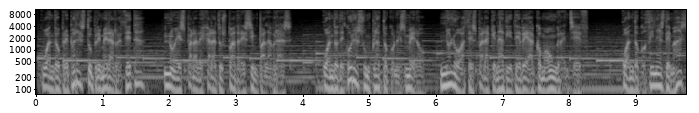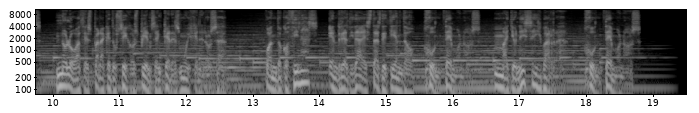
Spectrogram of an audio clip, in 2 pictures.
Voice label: male spanish food comercial; ideasonora

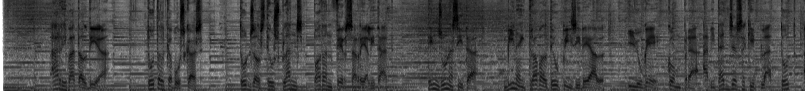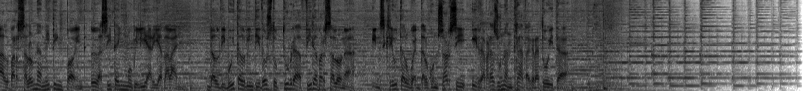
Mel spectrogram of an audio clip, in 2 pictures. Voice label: male catalan event comercial; ideasonora

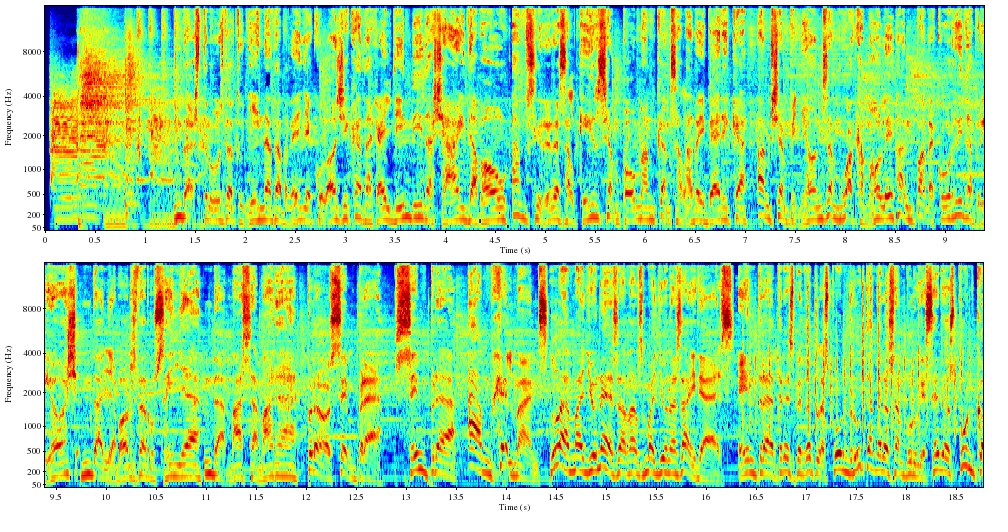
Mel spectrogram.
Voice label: male catalan food comercial

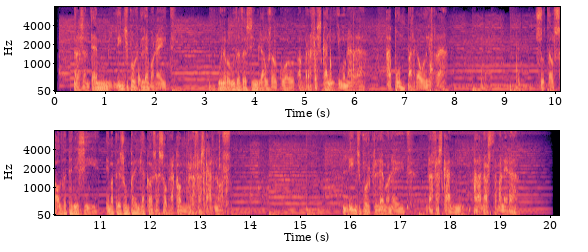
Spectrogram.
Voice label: male catalan drink comercial

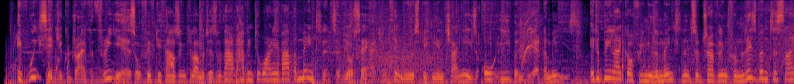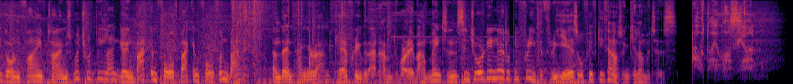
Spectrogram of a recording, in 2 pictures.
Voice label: male british english car comercial

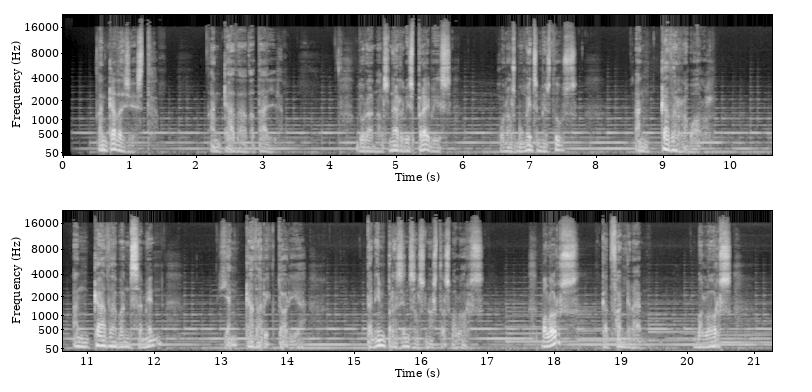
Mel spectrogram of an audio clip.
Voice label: male catalan letter comercial; ideasonora

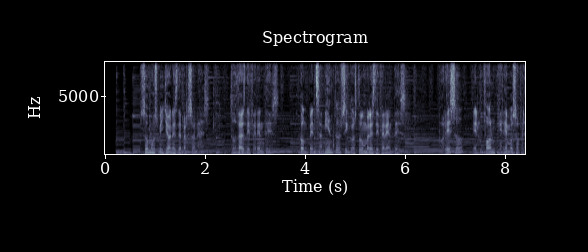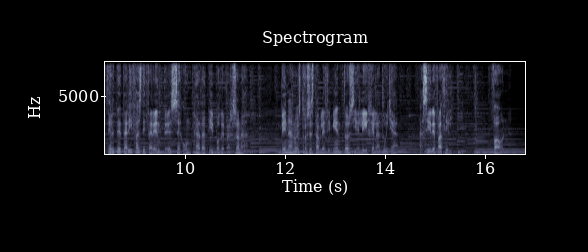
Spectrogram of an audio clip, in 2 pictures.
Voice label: male spanish phone comercial; ideasonora

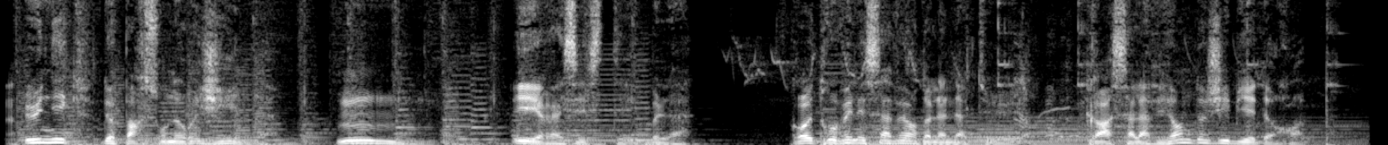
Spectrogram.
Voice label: male french meat comercial; ideasonora

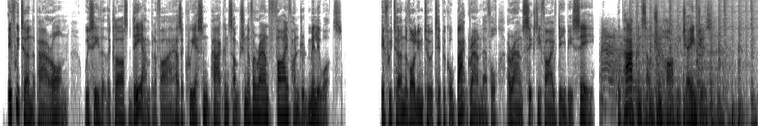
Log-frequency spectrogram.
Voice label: male british english amp comercial; ideasonora

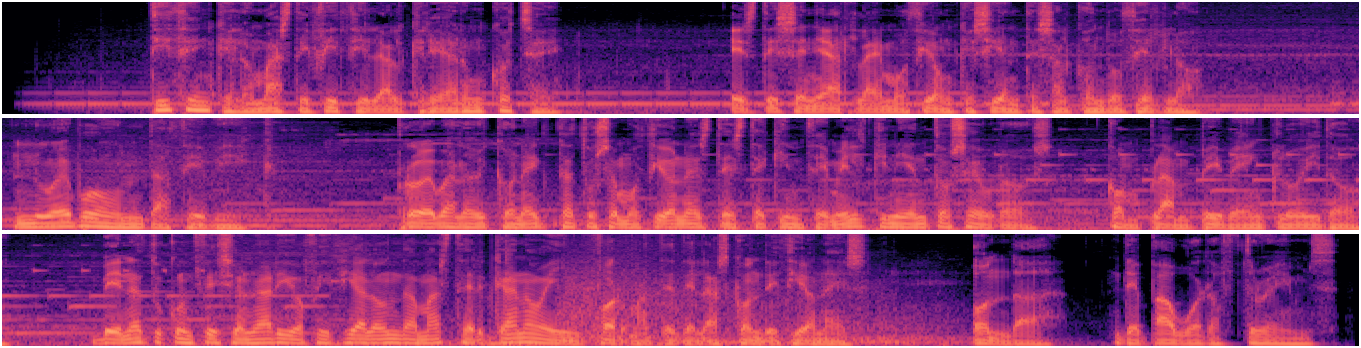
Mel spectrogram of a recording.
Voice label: male spanish car comercial; ideasonora

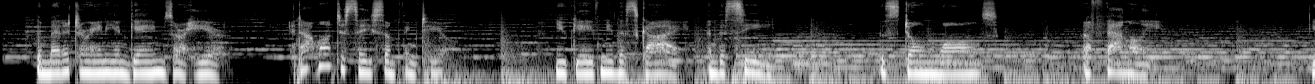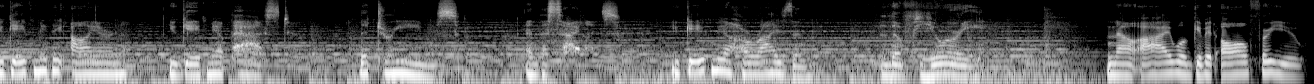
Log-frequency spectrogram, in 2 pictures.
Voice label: female american english comercial

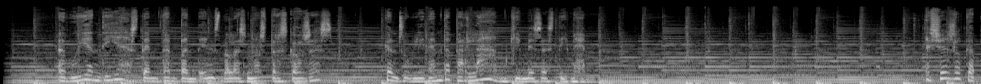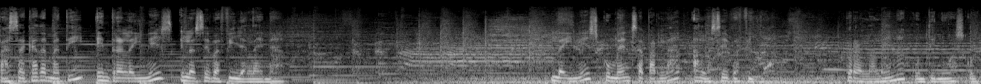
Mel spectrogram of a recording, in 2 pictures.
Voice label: female catalan family comercial; ideasonora

